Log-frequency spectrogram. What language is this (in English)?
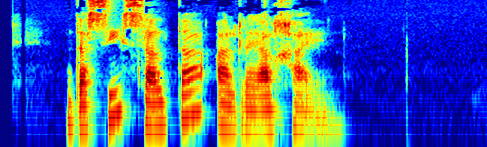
Catalan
